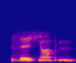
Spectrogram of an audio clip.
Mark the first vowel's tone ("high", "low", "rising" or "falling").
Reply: low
